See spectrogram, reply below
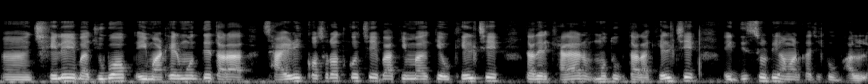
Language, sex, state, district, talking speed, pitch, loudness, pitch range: Bengali, male, West Bengal, Jhargram, 185 wpm, 130 Hz, -18 LUFS, 120-150 Hz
